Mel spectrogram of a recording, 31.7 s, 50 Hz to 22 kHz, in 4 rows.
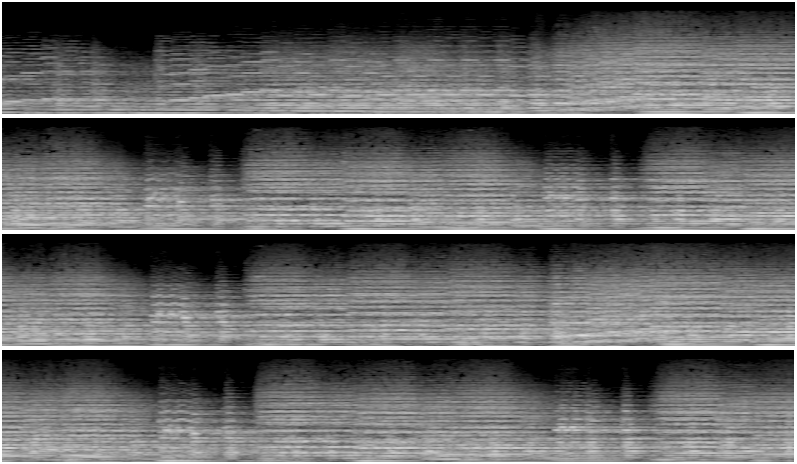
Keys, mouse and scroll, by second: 0.0 click, 0.7 click, 3.0 click, 4.3 click, 5.0 click, 6.1-6.6 scroll down 1, 7.8 scroll up 1, 8.3-8.6 scroll down 2, 11.1 scroll up 2, 11.8 scroll up 2, 12.7 scroll up 2, 14.4 click, 15.2 click, 17.5 click, 23.4 click, 23.9 click, 25.3-26.8 typing, 27.2 click, 29.1 0, 30.3 click.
